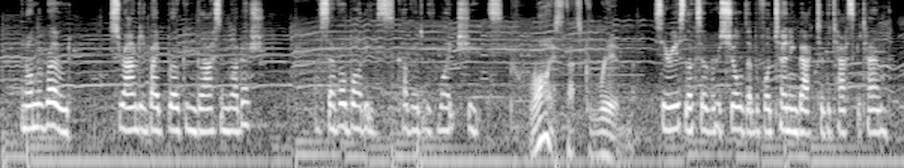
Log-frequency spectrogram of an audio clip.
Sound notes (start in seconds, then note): none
